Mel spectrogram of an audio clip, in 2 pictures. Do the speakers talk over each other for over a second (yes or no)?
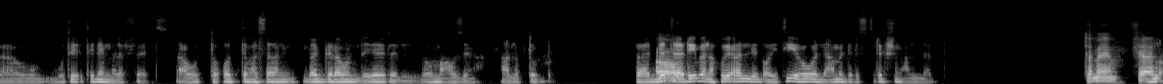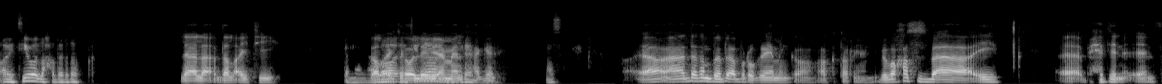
yes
